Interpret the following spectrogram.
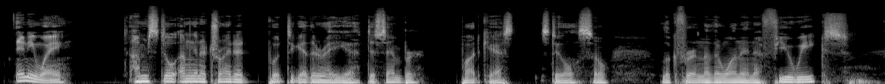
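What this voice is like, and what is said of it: Rough, hoarse voice. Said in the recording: “I can't really do an interview if I don't have a voice. ... My voice is still pretty rough”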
